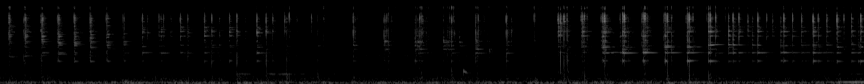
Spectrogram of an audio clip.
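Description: Long nails tap fast on the side walls of a clear glass bottle partly filled with water, tilted in the hands. The result is a quick, uneven run of bright, crisp clicks with almost no ring, some taps louder than others and a faint glassy tone beneath.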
